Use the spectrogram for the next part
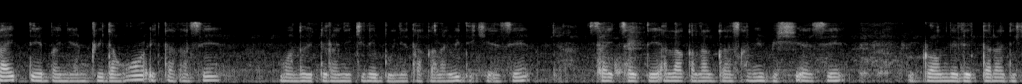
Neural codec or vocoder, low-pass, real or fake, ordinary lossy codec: vocoder, 22.05 kHz, 80 mel bands, HiFi-GAN; 7.2 kHz; fake; none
